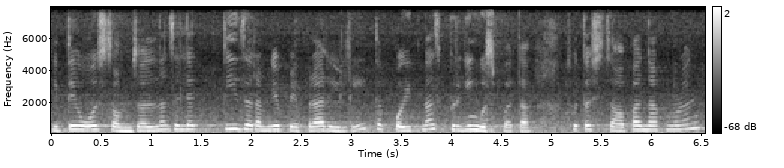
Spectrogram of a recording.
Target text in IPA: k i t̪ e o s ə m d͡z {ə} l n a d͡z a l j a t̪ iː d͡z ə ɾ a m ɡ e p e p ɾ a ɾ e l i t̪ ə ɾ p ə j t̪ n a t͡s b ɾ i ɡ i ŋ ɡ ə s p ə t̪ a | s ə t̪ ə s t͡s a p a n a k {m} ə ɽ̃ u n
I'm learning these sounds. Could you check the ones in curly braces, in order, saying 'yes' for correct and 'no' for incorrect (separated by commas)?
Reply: yes, yes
